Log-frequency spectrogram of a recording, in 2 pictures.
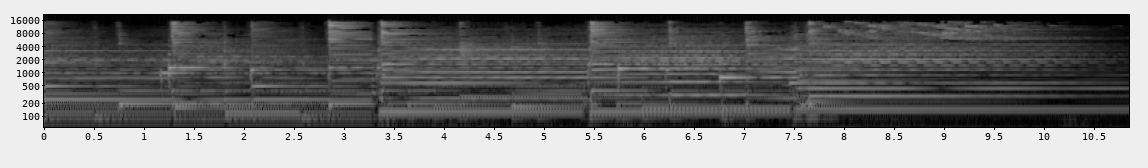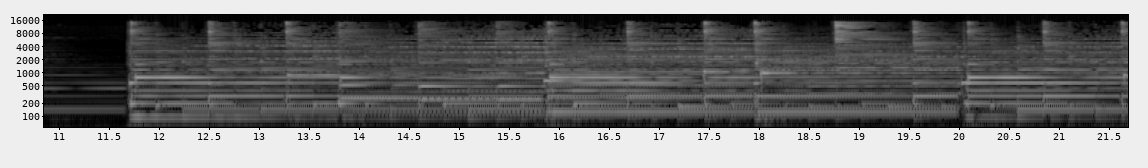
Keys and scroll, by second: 14.4 space, 14.7-20.6 space.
